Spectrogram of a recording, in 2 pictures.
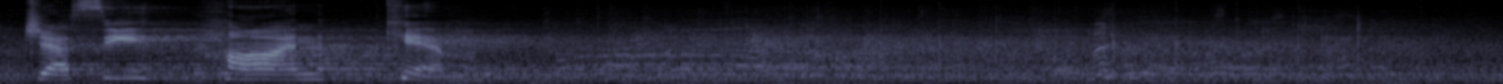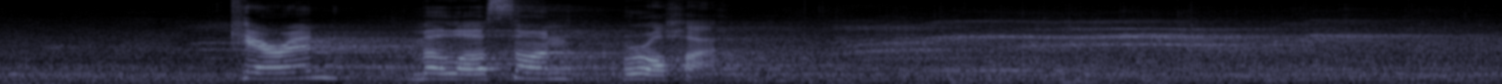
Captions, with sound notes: Jesse Han Kim. (audience applauding) Karen Melancon-Rojas. (audience applauding)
